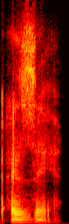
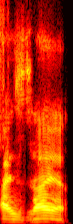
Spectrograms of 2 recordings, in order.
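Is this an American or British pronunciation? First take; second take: American; British. First: It is said with an American pronunciation. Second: It is said with a British pronunciation. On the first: "Americans say uh" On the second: "British say"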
